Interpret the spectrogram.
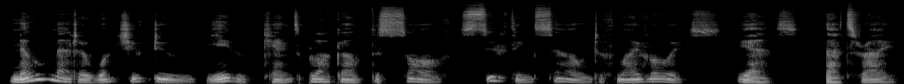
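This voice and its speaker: A man playing a sinister, possessive magician in an ASMR roleplay, speaking softly and coaxingly with theatrical, condescending endearments. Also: lowish voice, heavily acted. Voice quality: soft, breathy. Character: sinister, possessive male stage magician, soothing hypnotist. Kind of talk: ASMR roleplay, scripted dramatic monologue.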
